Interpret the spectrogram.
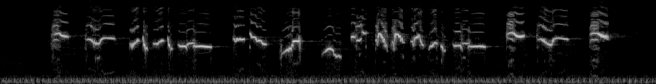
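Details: Lively song of a white-breasted Oriental magpie-robin, used to coax reluctant birds to sing: a rapid, varied run of sharp whistled notes, slurs and short trills with brief gaps, over a soft low hum.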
